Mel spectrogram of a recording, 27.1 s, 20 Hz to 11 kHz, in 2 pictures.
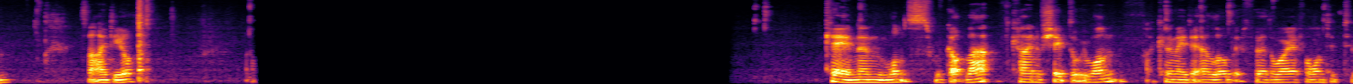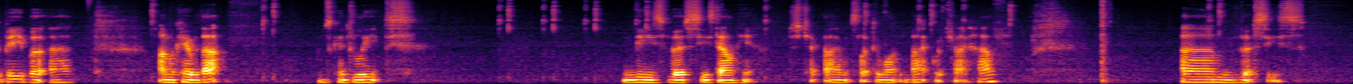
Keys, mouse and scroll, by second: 2.5 click, 2.6 space, 3.1 g, 3.9 click, 4.2 right click, 4.4 shift+right click, 4.4 space, 4.8 g, 5.7 click, 6.0 right click, 6.2 shift+right click, 6.3 space, 6.7 g, 7.7 click, 8.3-8.6 scroll down 2, 8.6 middle click, 10.0 middle click, 12.0 middle click, 12.9-13.4 scroll up 1, 13.4 middle click, 16.2 right click, 16.5 shift+right click, 18.6 shift+right click, 19.0 shift+right click, 19.4 shift+right click, 20.0 shift+right click, 21.3 middle click, 22.8 shift+right click, 23.3 middle click, 24.7 x, 26.2 middle click.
